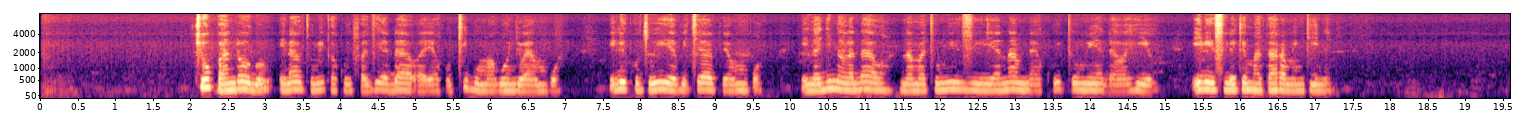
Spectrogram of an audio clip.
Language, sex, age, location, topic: Swahili, female, 18-24, Dar es Salaam, agriculture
